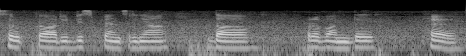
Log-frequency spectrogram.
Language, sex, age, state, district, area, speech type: Punjabi, female, 30-45, Punjab, Muktsar, urban, spontaneous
